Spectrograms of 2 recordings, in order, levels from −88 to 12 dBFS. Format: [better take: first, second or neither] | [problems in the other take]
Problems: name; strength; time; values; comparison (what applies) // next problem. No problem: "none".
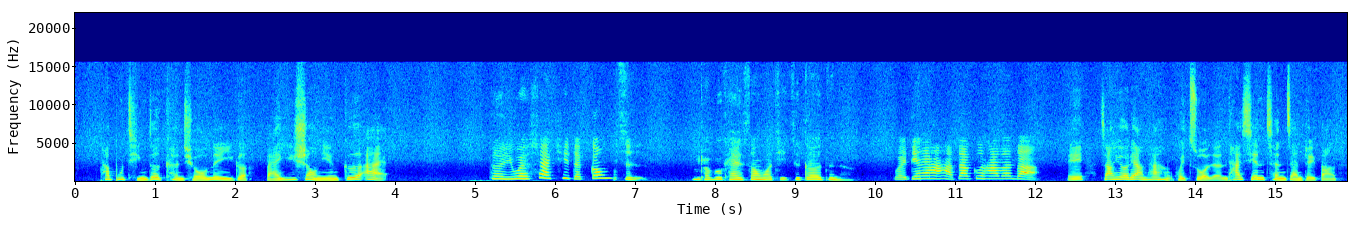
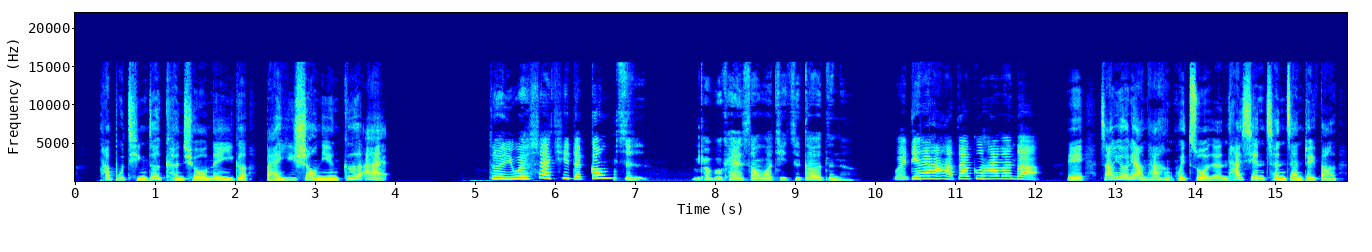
second | hiss; noticeable; throughout; 15 dB below the speech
